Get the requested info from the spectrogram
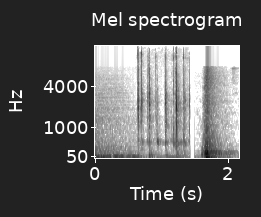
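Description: Quick run of about seven keyboard-typing clicks as a typing sound effect, followed just before the end by a single louder thump that dies away.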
